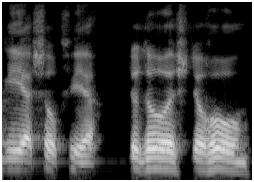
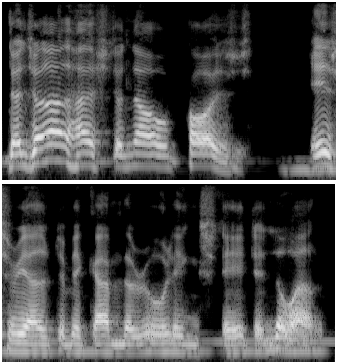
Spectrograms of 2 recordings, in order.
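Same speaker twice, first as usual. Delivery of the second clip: ordinary talk, nothing marked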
